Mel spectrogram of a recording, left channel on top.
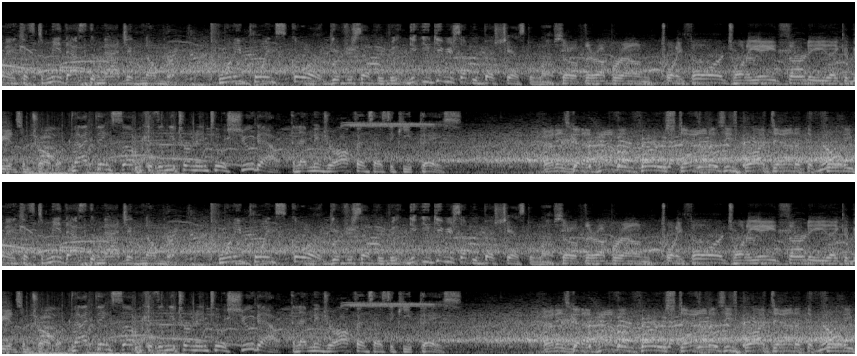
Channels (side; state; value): both; identical; correlation 1.00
